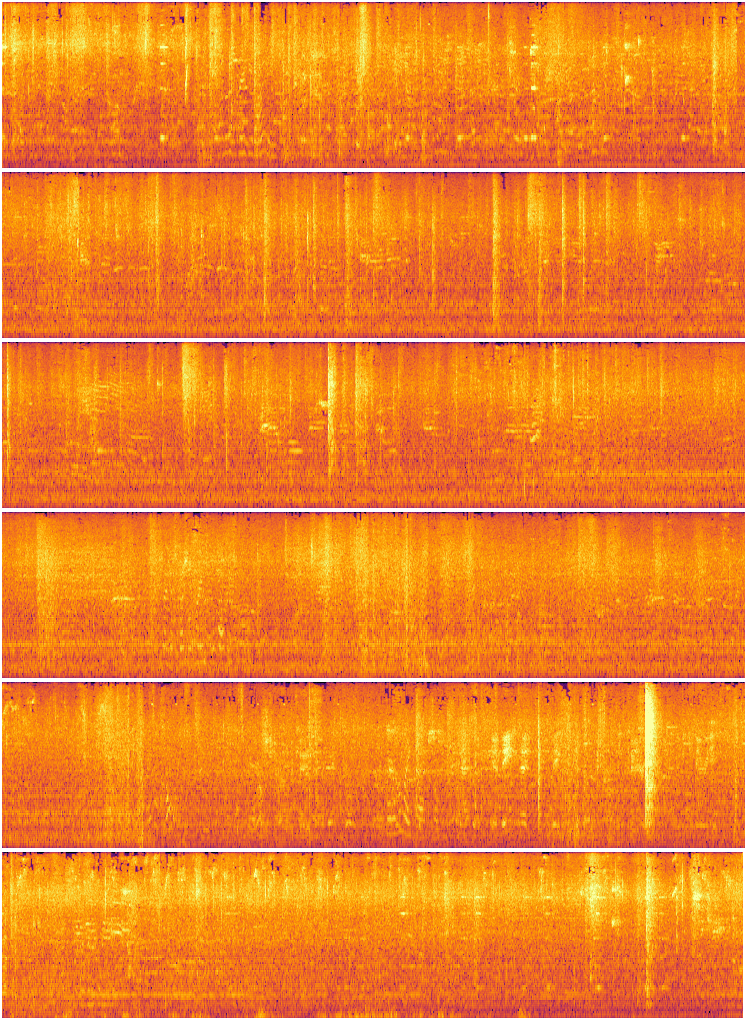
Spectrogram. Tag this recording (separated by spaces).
grocery ambience field-recording shopping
